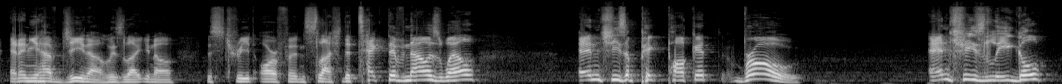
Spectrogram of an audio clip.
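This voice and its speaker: Animated, slangy male game streamer. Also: fairly high pitch. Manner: slangy, profane, bantering. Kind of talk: casual gameplay commentary.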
